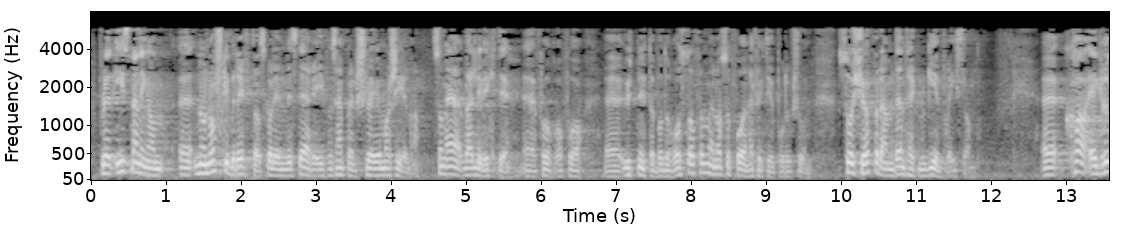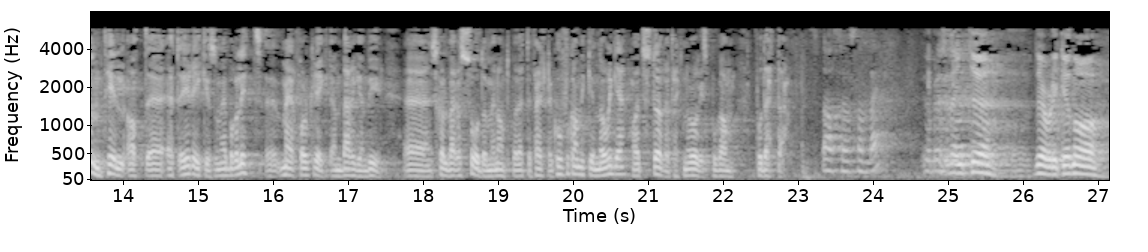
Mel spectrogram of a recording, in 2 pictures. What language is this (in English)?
Norwegian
